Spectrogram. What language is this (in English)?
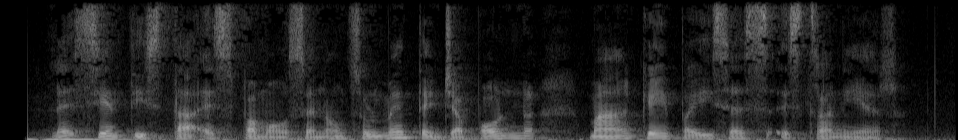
Interlingua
